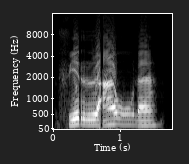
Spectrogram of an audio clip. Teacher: ra sukun didahului dengan huruf kasrah, maka dia dibaca dengan ra tarqiq, ra yang tipis, tidak boleh ditebalkan.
